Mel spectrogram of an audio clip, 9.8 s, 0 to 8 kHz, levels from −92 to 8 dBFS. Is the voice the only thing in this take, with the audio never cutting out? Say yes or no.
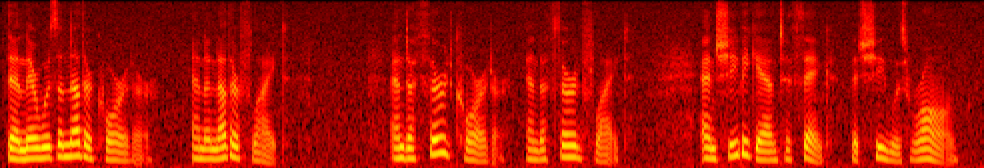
yes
